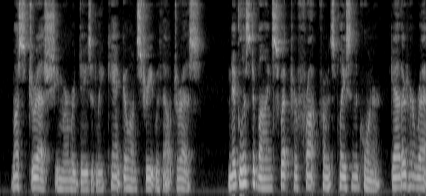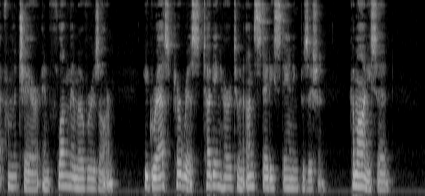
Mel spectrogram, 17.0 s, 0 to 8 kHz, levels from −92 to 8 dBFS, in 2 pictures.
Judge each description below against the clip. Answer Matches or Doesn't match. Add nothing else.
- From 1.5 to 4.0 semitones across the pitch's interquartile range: Matches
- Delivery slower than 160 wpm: Doesn't match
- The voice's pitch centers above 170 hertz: Doesn't match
